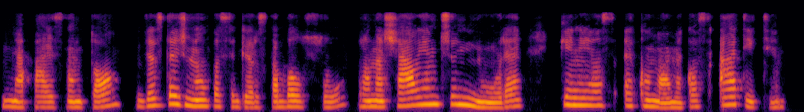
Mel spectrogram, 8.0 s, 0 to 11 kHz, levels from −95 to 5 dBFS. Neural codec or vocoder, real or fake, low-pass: codec, 16 kHz, 4 kbps, FreqCodec, smaller model; fake; 7.2 kHz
